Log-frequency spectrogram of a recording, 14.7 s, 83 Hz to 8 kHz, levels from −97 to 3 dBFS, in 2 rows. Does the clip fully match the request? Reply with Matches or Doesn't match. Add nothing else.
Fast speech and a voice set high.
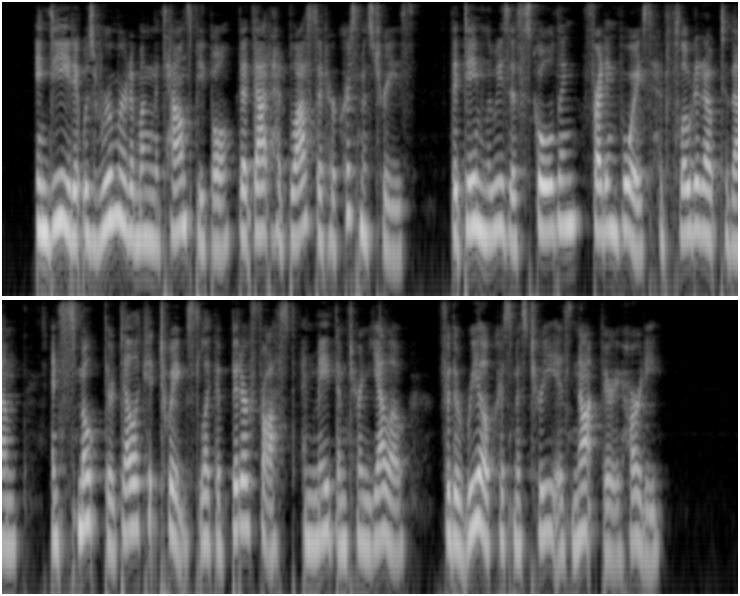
Doesn't match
